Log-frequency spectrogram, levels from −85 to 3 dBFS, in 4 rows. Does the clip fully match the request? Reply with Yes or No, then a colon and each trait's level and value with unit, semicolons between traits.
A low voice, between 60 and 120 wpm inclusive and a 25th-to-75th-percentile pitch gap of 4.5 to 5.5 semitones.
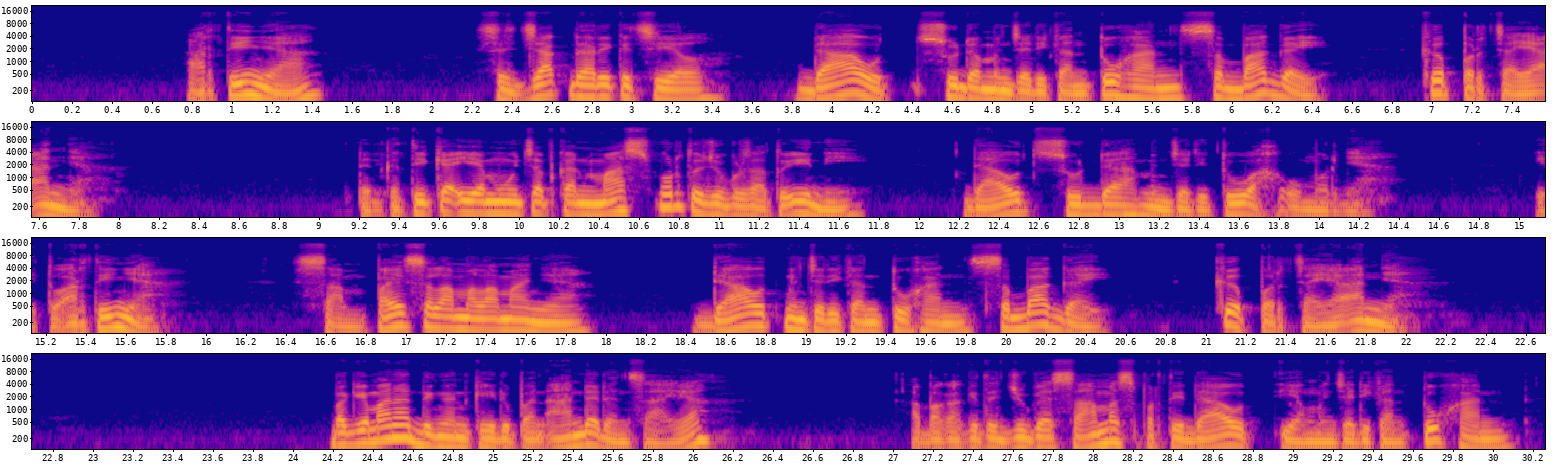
Yes: low, 105 Hz; average, 90 wpm; average, 5.1 semitones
